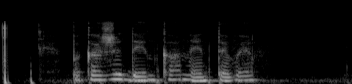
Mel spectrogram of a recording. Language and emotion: Russian, neutral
